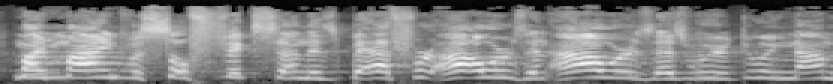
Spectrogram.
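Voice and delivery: loud high impassioned plea. Retold or imitated. Stung bather justifying staying, loud high plea. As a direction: plead that you won't give it up.

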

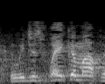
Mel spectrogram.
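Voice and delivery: usual speaking voice

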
